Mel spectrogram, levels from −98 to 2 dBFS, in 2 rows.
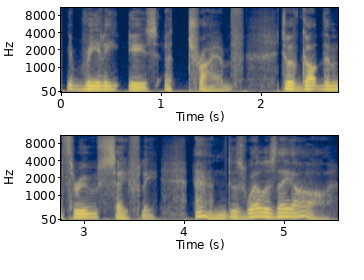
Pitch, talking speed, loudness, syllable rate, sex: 125 Hz, 185 wpm, -18 LUFS, 4.7 syllables/s, male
